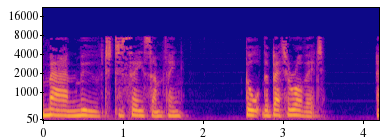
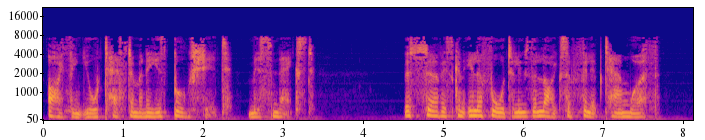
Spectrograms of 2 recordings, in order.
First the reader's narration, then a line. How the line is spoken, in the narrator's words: waited until his colleagues were out of earshot, then whispered to me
